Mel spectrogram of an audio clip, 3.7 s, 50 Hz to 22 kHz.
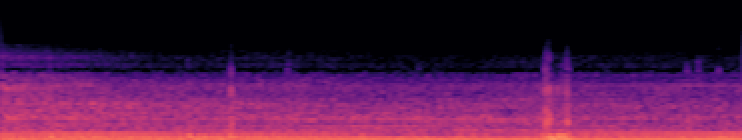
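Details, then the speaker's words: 1984 Dodge Omni GLH with 160,000-some miles: low, steady idle with an even beat, no knocks or squeals, just faint clicks; runs pretty good, quiet, doesn't really smoke. Normal idle. "Runs pretty good, like I said. Pretty quiet. Doesn't really smoke."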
